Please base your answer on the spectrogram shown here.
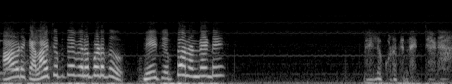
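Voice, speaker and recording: An actress playing a chatty relative who presents the bride in a film comedy, telling her story in a lively rush. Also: extremely high pitch, fast talker.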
